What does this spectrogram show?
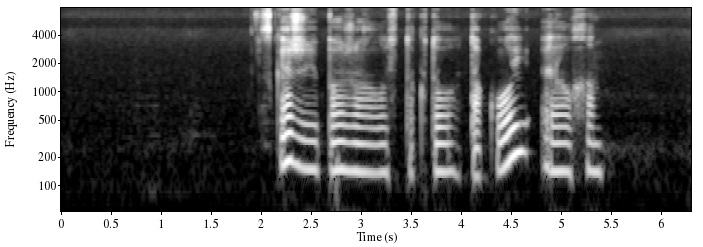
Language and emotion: Russian, neutral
